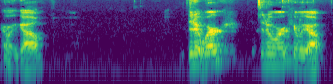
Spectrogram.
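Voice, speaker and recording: A woman co-hosting a casual livestream on a video call, upbeat and quick to react. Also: lowish voice, creaky, a bit bright. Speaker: co-host.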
